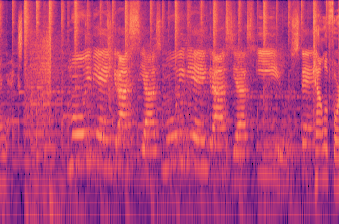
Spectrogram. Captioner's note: speaking Spanish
